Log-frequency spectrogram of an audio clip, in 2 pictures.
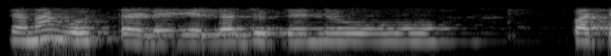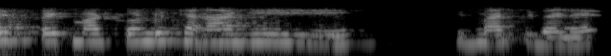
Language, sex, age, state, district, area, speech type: Kannada, female, 18-30, Karnataka, Hassan, rural, conversation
